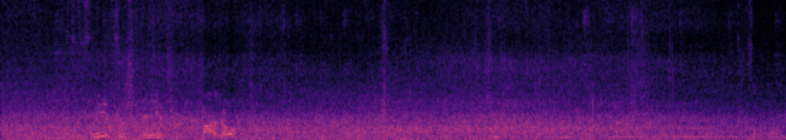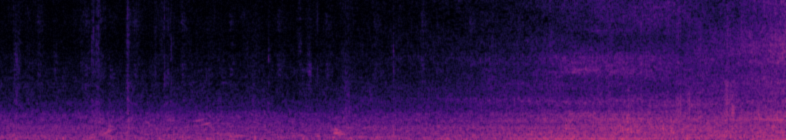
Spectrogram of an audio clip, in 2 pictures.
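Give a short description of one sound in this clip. Bicycle tyres whir past close by.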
